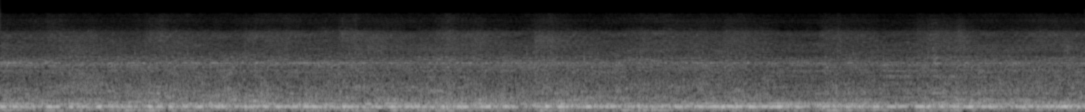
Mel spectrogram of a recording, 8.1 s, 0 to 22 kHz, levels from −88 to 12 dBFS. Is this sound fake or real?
fake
